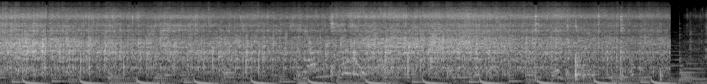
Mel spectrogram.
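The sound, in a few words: cauliflower curry with ginger frying in oil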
